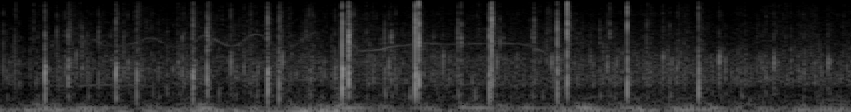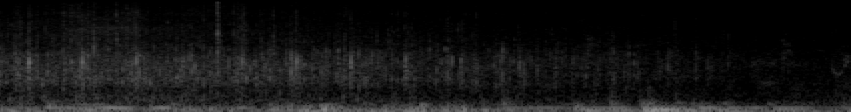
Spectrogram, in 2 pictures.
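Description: Crowd applause, with a few loud sharp claps close by in the first three seconds; it thins out over the last few seconds.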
